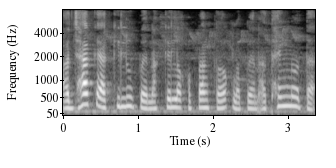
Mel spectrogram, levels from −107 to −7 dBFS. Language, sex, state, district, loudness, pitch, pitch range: Karbi, female, Assam, Karbi Anglong, -22 LUFS, 220 Hz, 200-255 Hz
